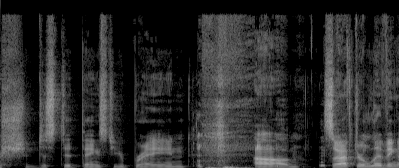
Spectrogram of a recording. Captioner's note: laughs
